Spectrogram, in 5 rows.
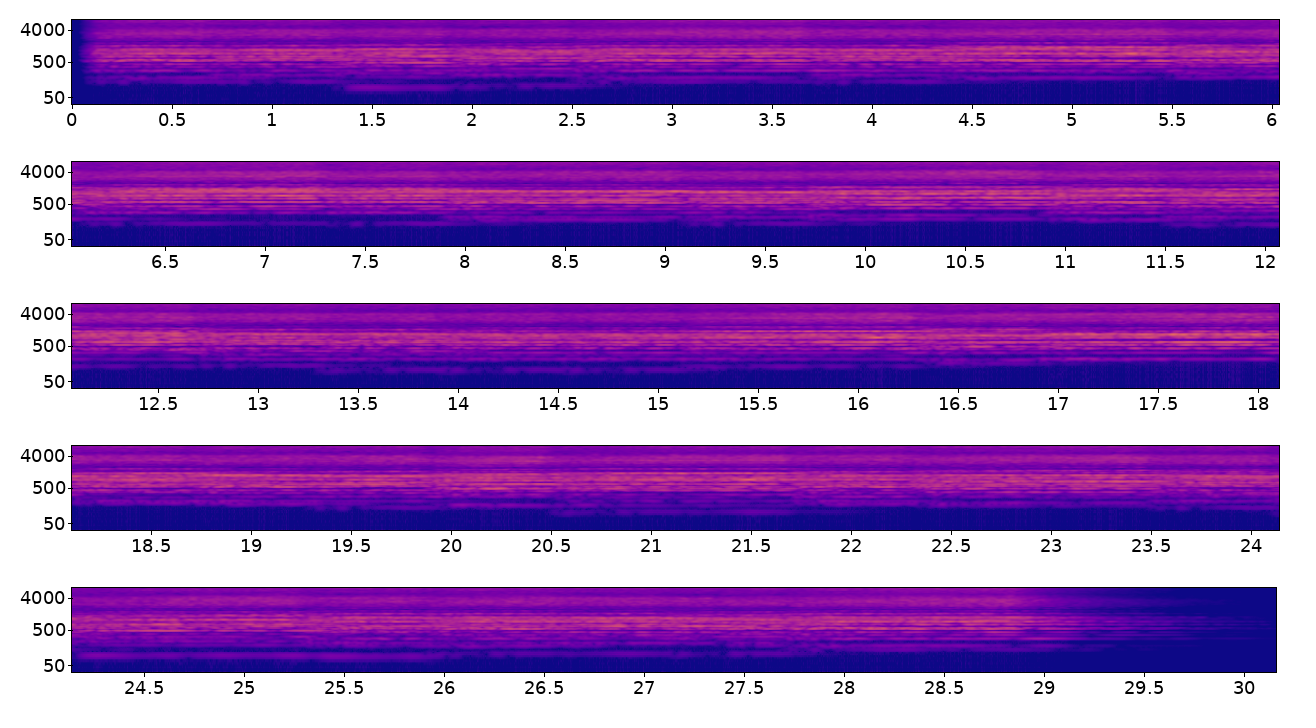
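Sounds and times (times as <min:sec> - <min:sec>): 
soprano alto tenor bass choir: 0:00.0 - 0:29.7.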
